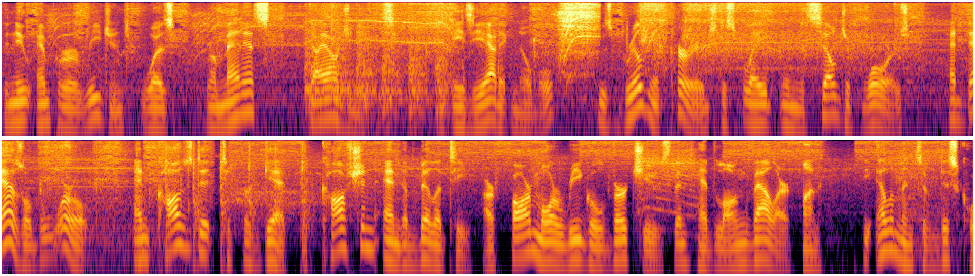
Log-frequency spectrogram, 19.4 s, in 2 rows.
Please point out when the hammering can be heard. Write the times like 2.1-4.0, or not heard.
3.0-4.7, 11.1-12.8.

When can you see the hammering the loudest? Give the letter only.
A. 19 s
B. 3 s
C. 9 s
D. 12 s
B.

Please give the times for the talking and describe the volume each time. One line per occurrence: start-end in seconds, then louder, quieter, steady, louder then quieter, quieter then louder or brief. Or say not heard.
0.0-19.3 steady.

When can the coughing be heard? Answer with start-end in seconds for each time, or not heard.
not heard.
